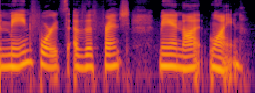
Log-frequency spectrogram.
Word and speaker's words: Maginot: And that word is pronounced Maginot.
